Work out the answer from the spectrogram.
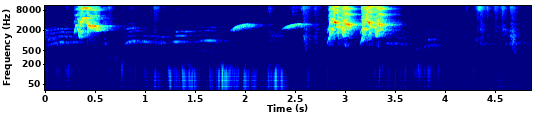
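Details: Nias hill myna in an agitated mood, kept as a training sound for other birds. Short rising whistled notes sit between loud, raspy, broadband bursts, with a few soft low thumps beneath.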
